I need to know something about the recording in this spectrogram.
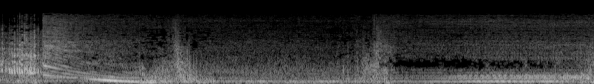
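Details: Motorcycle, single engine blipping up and down with a couple of sharp cracks from the exhaust on rev drops; misfire popping.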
